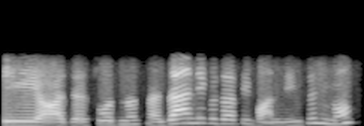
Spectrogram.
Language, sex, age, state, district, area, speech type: Nepali, female, 18-30, West Bengal, Darjeeling, rural, conversation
